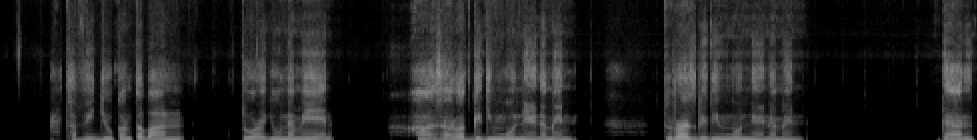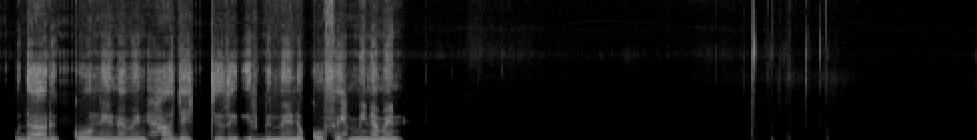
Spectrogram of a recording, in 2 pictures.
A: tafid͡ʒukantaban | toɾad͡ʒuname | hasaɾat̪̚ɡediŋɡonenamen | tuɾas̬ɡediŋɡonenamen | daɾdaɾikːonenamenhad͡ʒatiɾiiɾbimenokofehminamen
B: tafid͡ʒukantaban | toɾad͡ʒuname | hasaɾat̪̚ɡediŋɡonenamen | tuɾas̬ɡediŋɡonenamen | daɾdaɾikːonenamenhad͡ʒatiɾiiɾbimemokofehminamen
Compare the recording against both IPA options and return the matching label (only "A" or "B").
A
